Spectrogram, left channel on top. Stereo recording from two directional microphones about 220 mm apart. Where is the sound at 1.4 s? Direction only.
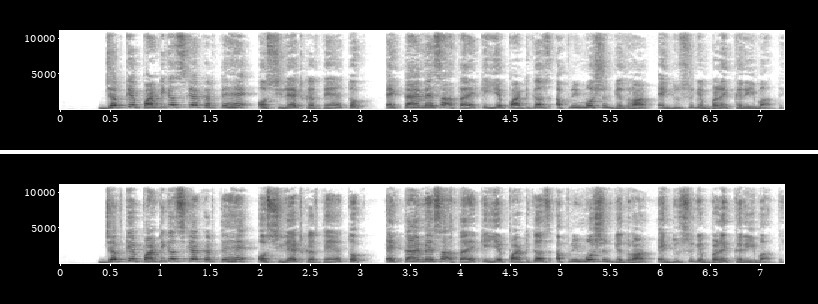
30° right (ahead or behind).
